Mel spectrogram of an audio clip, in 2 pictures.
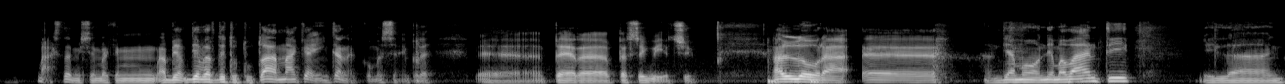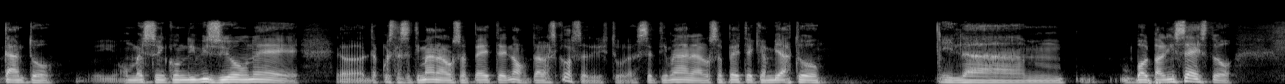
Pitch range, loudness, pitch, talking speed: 90-110 Hz, -19 LUFS, 100 Hz, 125 wpm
